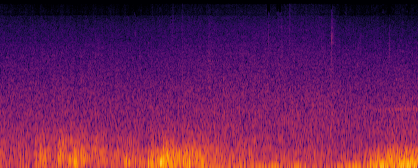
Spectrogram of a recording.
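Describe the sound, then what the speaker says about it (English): Heavy rain pours down in Estonia while thunder rumbles low and long through a storm, the downpour holding steady and swelling again near the end. "We waited for quite a long time for the rain to stop, but it didn't."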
